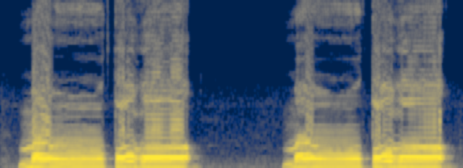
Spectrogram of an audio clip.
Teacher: یہ طا کو موٹا کر کے پڑھتے ہیں، تو اخفا جو کریں گے اس کو بھی ہم تھوڑا پر کر کے اخفا کریں گے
